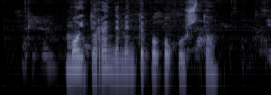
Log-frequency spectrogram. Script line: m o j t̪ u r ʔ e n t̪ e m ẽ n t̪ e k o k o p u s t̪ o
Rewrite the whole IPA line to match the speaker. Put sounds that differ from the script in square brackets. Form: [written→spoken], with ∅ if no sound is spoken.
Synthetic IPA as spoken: m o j t̪ [u→o] r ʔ e n [t̪→d̪] e m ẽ n t̪ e [k→p] o k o [p→k] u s t̪ o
